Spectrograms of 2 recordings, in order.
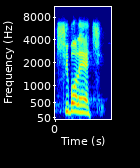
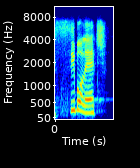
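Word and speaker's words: chibolete: Então lhe diziam, dize, pois, shibolete. Porém, ele dizia sibolete, porque eu não podia pronunciar assim bem.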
